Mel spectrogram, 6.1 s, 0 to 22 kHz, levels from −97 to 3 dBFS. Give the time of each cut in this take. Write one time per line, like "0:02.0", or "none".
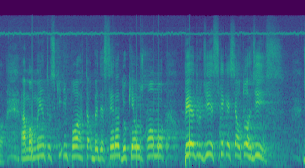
0:01.3
0:02.4
0:02.9
0:04.4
